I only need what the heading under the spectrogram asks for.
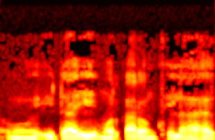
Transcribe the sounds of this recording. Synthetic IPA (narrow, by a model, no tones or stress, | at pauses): iʈaɦiməɾkaɾəmt̪ʰilaːɦe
